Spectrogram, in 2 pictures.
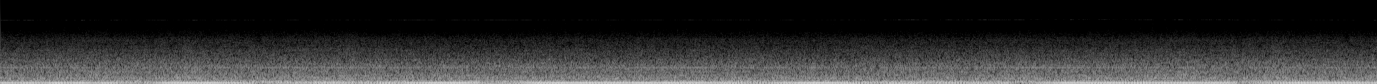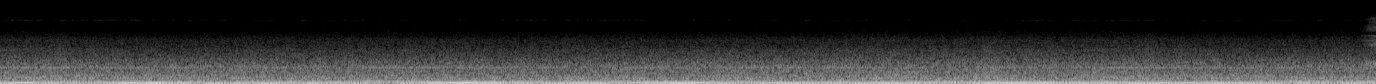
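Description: A truck engine hums low and steady from inside the cab.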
